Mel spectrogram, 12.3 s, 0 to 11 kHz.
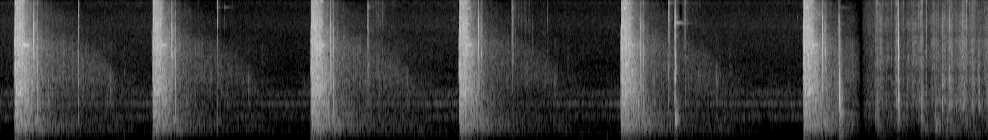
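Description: Inland Manufacturing M1 Carbine, a semi-automatic .30 Carbine rifle, fired six single shots about two seconds apart, each sharp report trailing off in a long echo. Light metallic clinking follows near the end.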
